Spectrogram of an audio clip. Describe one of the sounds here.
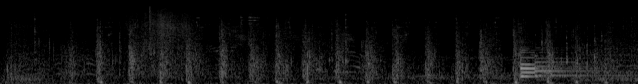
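Footsteps run over dirt.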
